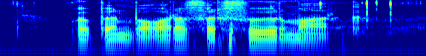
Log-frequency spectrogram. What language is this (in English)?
Afrikaans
